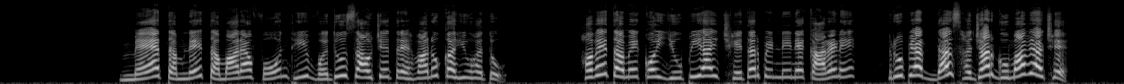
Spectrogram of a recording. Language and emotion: Gujarati, angry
